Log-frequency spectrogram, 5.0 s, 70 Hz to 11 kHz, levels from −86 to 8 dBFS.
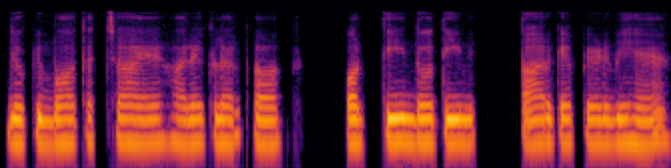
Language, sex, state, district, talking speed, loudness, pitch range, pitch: Hindi, male, Bihar, West Champaran, 200 wpm, -17 LUFS, 150-155 Hz, 150 Hz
